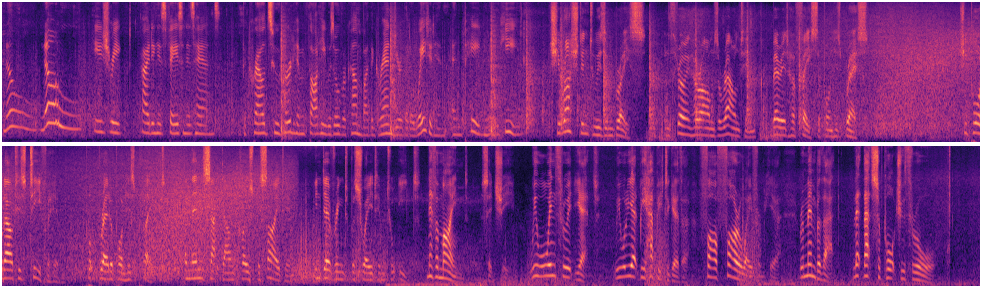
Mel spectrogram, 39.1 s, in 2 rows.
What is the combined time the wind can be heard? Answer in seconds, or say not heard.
39 s.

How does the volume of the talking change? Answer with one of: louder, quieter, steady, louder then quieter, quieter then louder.
steady.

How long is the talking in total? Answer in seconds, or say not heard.
36 s.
